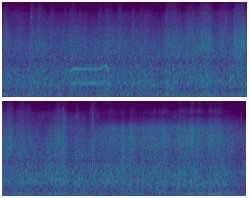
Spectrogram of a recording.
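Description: Train running across a steel truss bridge, heard from the coach with wind rushing over the microphone: a steady noise with scattered clicks from the wheels and track. A brief steady tone, rising slightly at its end, sounds about a second and a half in.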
